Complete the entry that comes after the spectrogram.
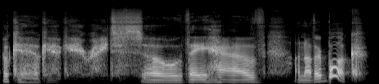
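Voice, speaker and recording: An actor in an audio drama playing a mysterious, volatile male entity living inside someone's head, speaking in a halting, cryptic way. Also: fairly low pitch, bright, forceful tone, no room sound. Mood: muttering, agitated. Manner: halting, cryptic, swinging from muttering to outbursts. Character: fragmented mysterious male entity implanted in another's mind, volatile. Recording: music behind.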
